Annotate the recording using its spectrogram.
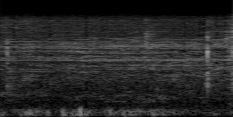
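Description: Low, uneven rumble of wind buffeting the microphone, coming in short irregular gusts.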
